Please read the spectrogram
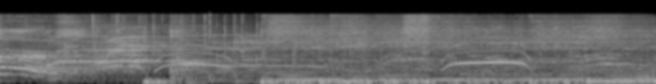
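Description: Live rock band starting to play, with a sustained low chord coming in about a second and a half in and filling out soon after, while the audience whoops and yells.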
